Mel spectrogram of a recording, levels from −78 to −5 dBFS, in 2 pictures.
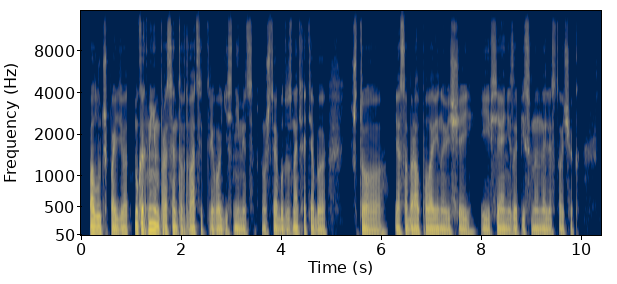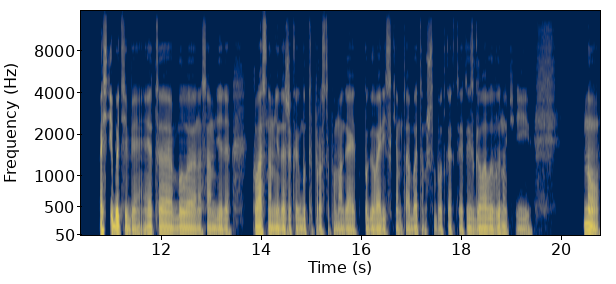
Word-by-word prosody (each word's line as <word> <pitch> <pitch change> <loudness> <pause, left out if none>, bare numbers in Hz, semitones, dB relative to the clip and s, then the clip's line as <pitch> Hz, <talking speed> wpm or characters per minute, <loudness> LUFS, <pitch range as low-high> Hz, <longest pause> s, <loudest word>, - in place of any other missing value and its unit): получше 85 -2 +4
пойдет. 80 +2 +1
Ну, 110 - +4
как 115 -1 +4
минимум 110 -6 +7
процентов 80 -4 0
20 80 +1 -1
тревоги 75 -1 -1
снимется, 75 -2 -3
потому 75 - -7
что 80 0 -2
я - - +3
буду 70 - -2
знать 80 +3 0
хотя - - -2
бы, 70 0 -2 0.5
что 75 0 -1 0.2
я 80 -2 +1
собрал 75 0 +1
половину 75 -1 +1
вещей, 70 +4 -2
и 70 0 -2
все 80 - -1
они 75 -2 0
записаны 75 0 -3
на 75 0 -1
листочек. 70 0 -5 0.8
Спасибо 105 -3 +7
тебе. 75 -3 0
Это 85 -3 +2
было, 80 -1 +2
на 75 0 -2
самом 80 -2 -1
деле, 75 +2 0 0.4
классно. 90 -2 +4
Мне 80 0 +3
даже 75 -1 +1
как 75 0 -3
будто 75 +1 -5
просто - - -6
помогает 70 +1 -2
поговорить 75 -1 0
с - - -7
кем-то 75 0 -5
об 75 - -3
этом, 85 - -4
чтобы - - -6
как-то - - -6
это 75 - -4
из 75 -1 0
головы 80 0 +2
вынуть. 90 +2 -2
И 75 +4 -6 1.0
Ну. 100 - +6
75 Hz, 155 wpm, -25 LUFS, 75-85 Hz, 1.0 s, минимум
